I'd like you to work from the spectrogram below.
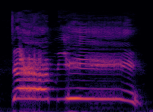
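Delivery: very high-pitched, loud screamed delivery. Retelling a film character's curse: Charlton Heston-style curse. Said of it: "It was like so Charlton Heston".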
